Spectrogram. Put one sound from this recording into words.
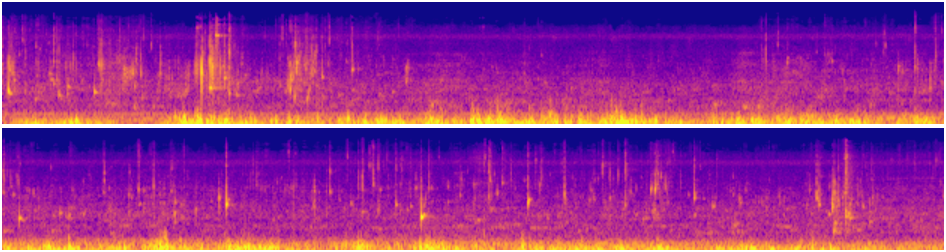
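A hand sloshes and splashes in the water.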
